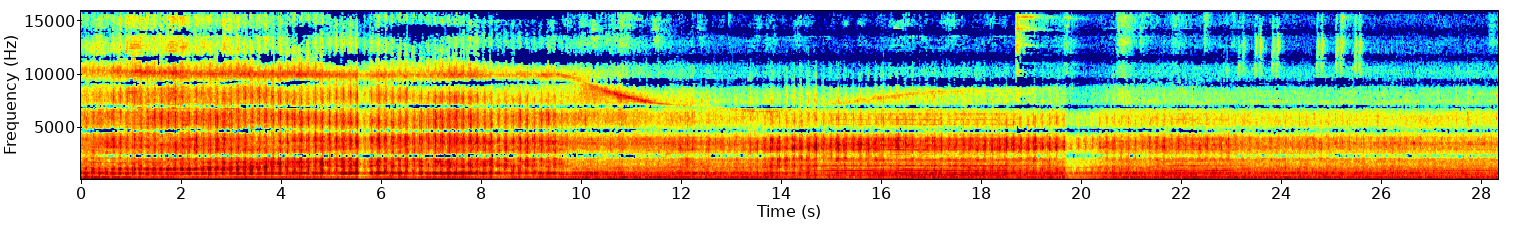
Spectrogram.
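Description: Indian Railways express train accelerating past. The locomotive's engine runs hard and throbs for the first several seconds, then the passenger coaches roll by steadily.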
